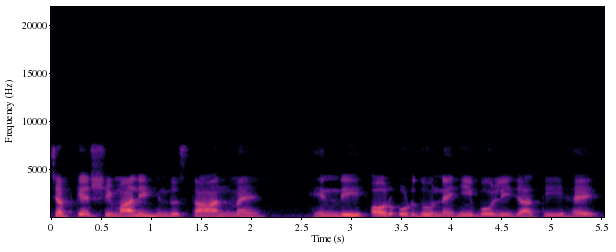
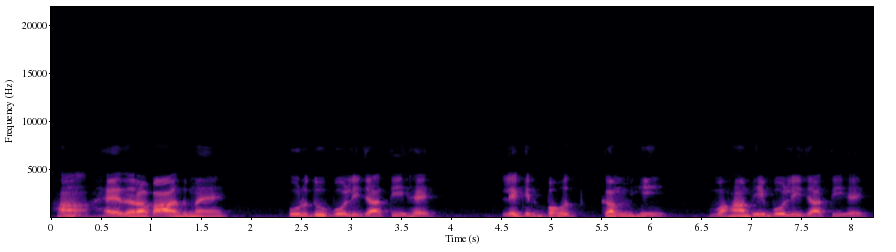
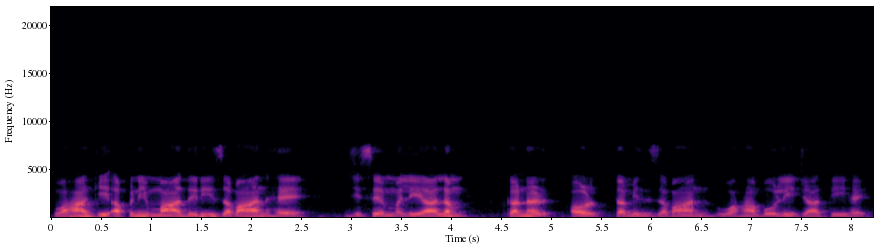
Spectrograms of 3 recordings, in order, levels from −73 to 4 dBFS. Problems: none marked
